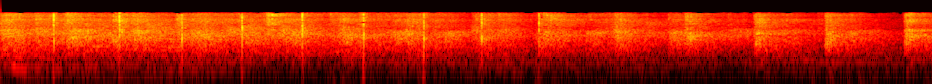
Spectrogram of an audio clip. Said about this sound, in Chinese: 诸位弟兄，是不是给大家给每位母亲鼓掌？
